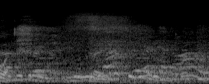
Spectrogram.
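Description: Voices of reporters talking over one another, away from the microphones, with a short hiss in the first second or so.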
